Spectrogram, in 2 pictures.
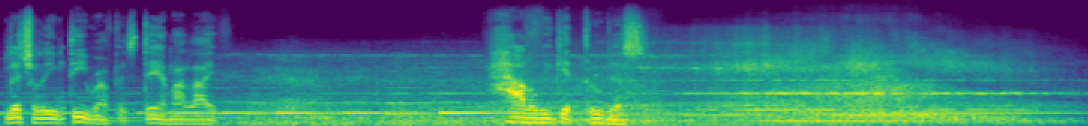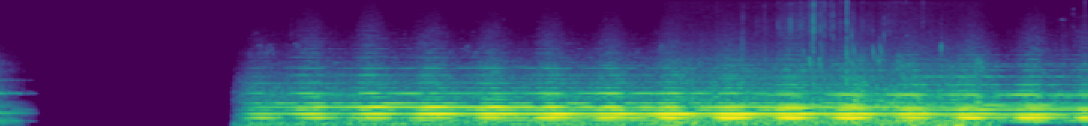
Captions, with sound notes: Literally the roughest day of my life. How do we get through this? (airplane jets roaring) (birds chirping)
